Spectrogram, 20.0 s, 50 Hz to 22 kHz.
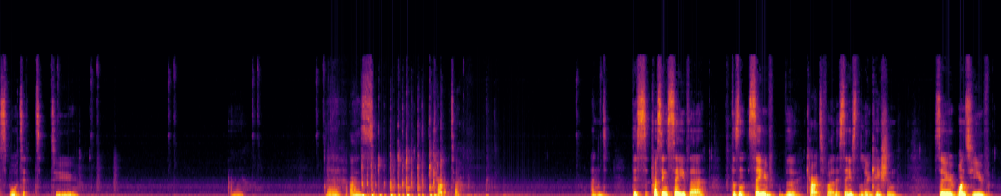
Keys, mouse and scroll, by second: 7.1-9.6 typing, 11.6-20.0 drag.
